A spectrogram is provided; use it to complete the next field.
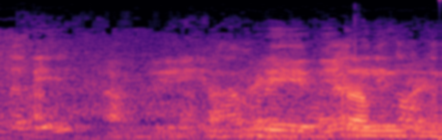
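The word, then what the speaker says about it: تمرين: Tamrin. Tamrin ya. Jadi kalau Tamrin. ketemu yang begini, ini bacanya tamrin. Jadi jangan tamarin atau tamarin jadi apa aja kayak asal.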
